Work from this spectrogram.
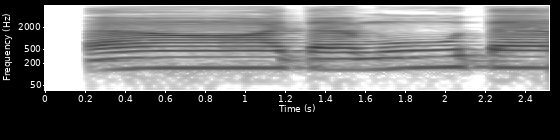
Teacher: نون ساکن کے بعد تا حروف اخفا میں سے تو یہاں پہ اخفا والا غنہ کریں گے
